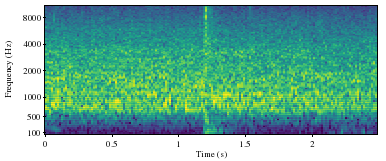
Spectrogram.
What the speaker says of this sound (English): And they can slam this door shut.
